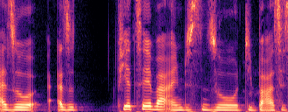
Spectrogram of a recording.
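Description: This is a woman speaking. Her pitch is fairly low. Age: 30s. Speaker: interior architect. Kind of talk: interview. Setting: studio.

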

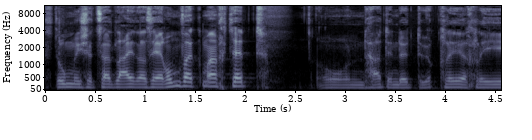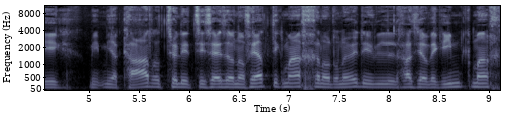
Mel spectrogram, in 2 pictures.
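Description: The speaker has a normal speaking voice and a fairly quick pace. Loudness swings widely. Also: man, medium pitch for a man, fairly even intonation. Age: 40s. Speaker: Swiss wrestler. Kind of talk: interview.

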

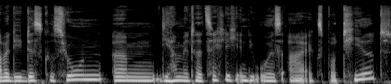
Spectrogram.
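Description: The voice is somewhat breathy, with a dark, mellow tone, at a moderate pace. It sounds dry and close, with no echo. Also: woman. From Germany. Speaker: startup founder, former media executive. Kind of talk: interview.

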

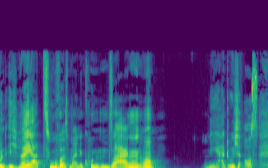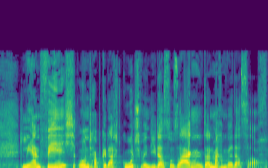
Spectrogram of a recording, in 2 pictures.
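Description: A woman's somewhat breathy voice at a medium pitch, with very wide pitch swings. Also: moderate pace. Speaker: social worker and parenting coach. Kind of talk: solo podcast monologue.

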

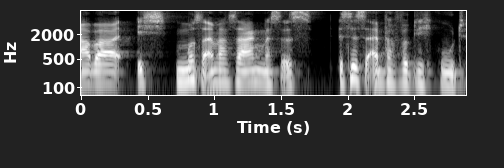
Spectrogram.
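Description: The speaker is a man. He keeps a moderate pace. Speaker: podcast co-host. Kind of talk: casual banter podcast chat. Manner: chatty; critical.

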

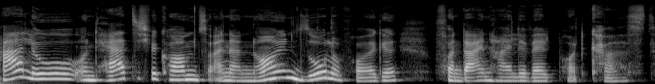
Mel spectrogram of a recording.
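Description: A woman with a gentle, warm tone speaks very slowly at a medium pitch, her voice moving in very wide pitch swings. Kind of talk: guided meditation. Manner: slow, soothing and calm, with long pauses; gentle, warm and reassuring.

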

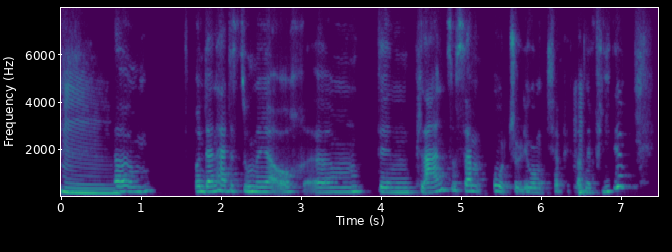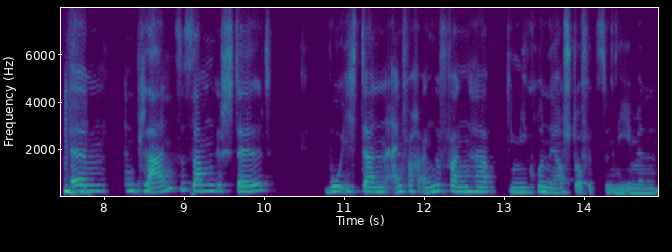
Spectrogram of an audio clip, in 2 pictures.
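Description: A woman speaks very slowly in a fairly high pitch. Her voice is somewhat breathy. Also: big swings in loudness. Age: 50s. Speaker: patient sharing her health story. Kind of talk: interview testimony.

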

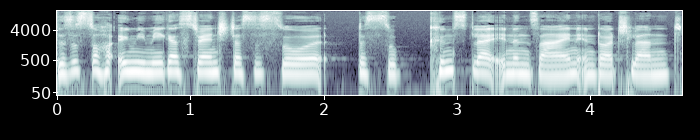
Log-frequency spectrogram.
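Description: In a very clean recording with a silent background, a woman speaks at a moderate pace in a monotone, flat intonation, the sound dry and close with no echo. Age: 20s. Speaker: musician. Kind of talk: casual chat.

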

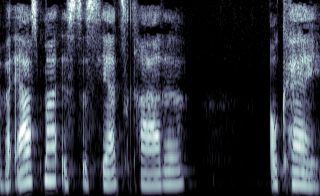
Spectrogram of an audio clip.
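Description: A woman's medium-pitched voice with fairly even intonation at a moderate pace. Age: 30s. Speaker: podcast host and business coach. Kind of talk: solo podcast monologue. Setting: living room at home.

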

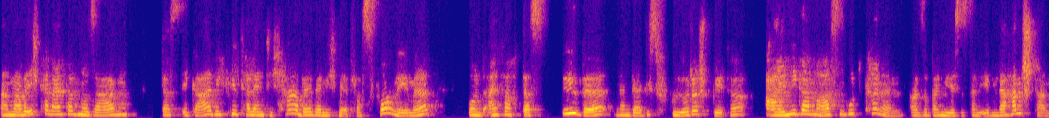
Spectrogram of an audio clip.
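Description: A woman talks at a very fast pace with ordinary pitch variation. Her voice is somewhat breathy. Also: fairly high pitch for a woman. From Germany, came from Romania aged six. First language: Hungarian (speaking German). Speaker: online business blogger and copywriter. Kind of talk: interview.

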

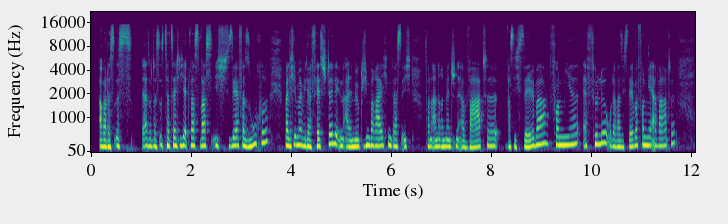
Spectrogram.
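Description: The voice has a dark, mellow tone, somewhat breathy, moving at a fairly quick pace with ordinary pitch variation and very even loudness. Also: woman, medium pitch for a woman. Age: 40s. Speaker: make-up artist. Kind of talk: conversational interview.

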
